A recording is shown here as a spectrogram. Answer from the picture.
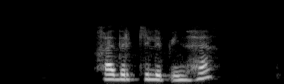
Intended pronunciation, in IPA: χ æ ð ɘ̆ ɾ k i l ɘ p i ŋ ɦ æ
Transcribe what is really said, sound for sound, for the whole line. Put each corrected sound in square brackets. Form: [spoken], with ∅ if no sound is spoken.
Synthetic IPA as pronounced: χ æ ð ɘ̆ ɾ k i l ɘ p i [n] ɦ æ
